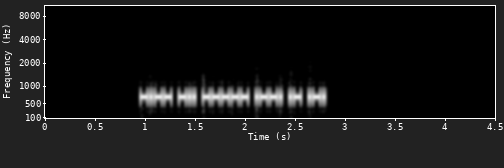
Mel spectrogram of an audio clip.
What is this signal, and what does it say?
Morse code, heard as a keyed tone, about 48 wpm, 700 Hz. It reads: YD0PAR
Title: DXCC-100 Call Signs - 6 Characters - Repeated 2x - 50wpm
